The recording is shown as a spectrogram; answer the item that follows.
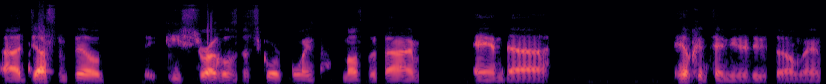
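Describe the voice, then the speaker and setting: A man co-hosting a casual sports podcast, talking haltingly with lots of fillers and some swearing. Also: low-pitched, little pitch movement, a bit bright, dry recording, highs cut off. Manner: hesitant with many fillers, swears. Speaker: podcast co-host.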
